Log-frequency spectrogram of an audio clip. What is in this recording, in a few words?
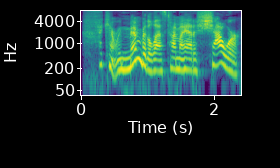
question, female; Garry's Mod; hl2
